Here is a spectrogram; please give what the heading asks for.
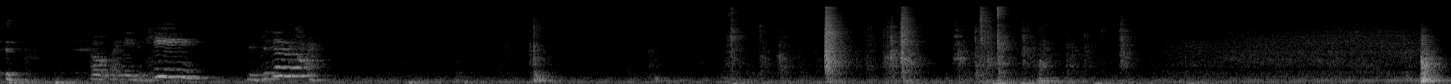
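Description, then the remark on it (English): A person hums briefly, then a run of metallic clicks and clunks as a key unlocks a door, followed by the door opening and a steady wash of air noise. “I'm going to hold that thought and open the door because it's so hot in here, but the air conditioning in this room is super loud.”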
